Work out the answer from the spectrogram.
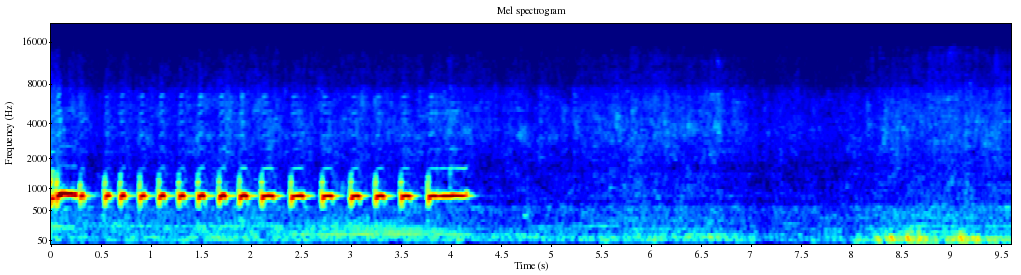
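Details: Zebra dove in breeding condition, a bird kept at home in Indonesia, gives a fast series of about fourteen short, even cooing notes that ends on one longer held coo. Quiet background follows with faint low rumbling.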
